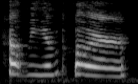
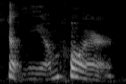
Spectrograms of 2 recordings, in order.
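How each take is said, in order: First: Very high, loud, slow plea; mock wail. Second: Mildly pleading, put-on cry for help; mock plea. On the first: Begging for help as a joke, loud mock wail. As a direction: wail it out in exaggerated desperation. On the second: Begging for help as a joke, mild mock plea. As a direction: beg in jest, holding back.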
